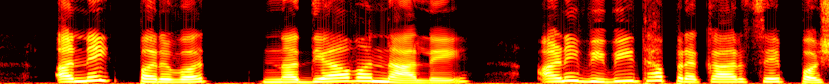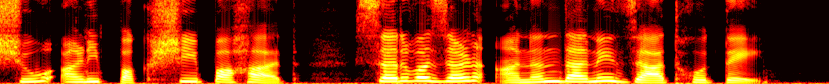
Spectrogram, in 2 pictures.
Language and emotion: Marathi, neutral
